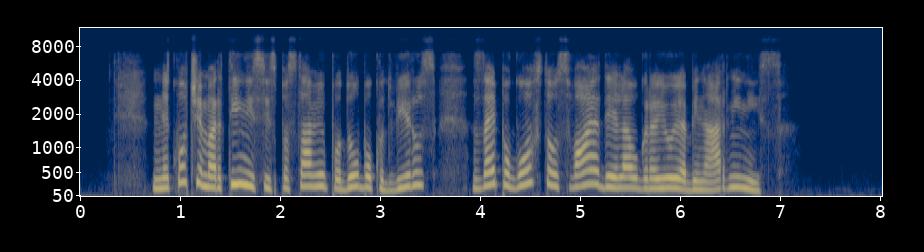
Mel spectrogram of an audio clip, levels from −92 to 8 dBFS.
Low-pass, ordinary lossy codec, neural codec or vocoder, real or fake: 7.2 kHz; Opus, 32 kbps; codec, 16 kHz, 4 kbps, FreqCodec, larger model; fake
